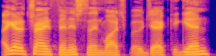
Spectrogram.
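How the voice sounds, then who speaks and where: Brief: young male gamer, casual rambling chat, middle-pitched, hesitant, swears freely. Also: fast, a bit bright, clear, resonant tone, dry recording, clean studio sound. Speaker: gaming streamer. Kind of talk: casual chat while playing.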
